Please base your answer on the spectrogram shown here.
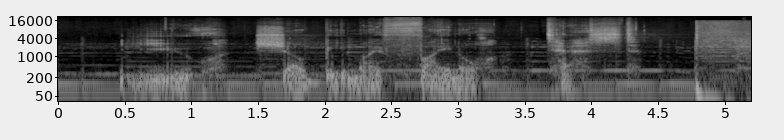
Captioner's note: sinister Voice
